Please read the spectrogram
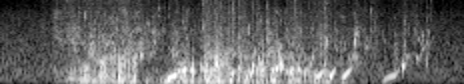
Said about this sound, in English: But the answer is Tembo, you're swimming in the river. Yep, elephants are great swimmers. We can swim and float in water for hours, and we use our trunks as a snorkel.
